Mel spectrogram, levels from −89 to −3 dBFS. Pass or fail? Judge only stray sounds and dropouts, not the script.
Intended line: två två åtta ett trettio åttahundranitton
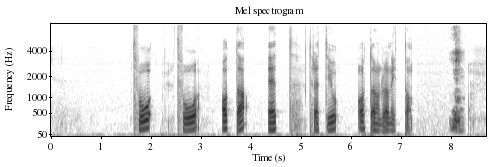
fail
